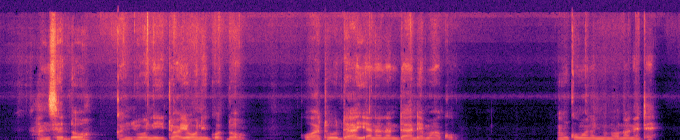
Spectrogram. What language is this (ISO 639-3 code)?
fui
